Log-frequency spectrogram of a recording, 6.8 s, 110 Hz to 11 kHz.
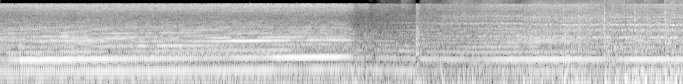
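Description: Toyota Corolla AE92 race car's four-cylinder engine under load, heard from inside the cabin, its revs climbing slowly, dipping briefly about three and a half seconds in, then climbing again.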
